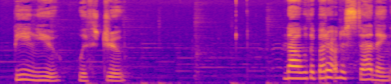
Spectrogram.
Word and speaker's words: Dreu: The word Dreu comes from the Latin root word duru, which means to be firm, solid, and steadfast. A one-syllable name that is easy to pronounce and remember.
